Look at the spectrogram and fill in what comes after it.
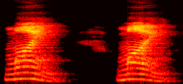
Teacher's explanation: esse E, ele não tem um som dele mesmo. Ele tem um som de I. Então, se ele tem um som de I e está acompanhado com A, ele vai formar um ditongo, que a gente vai ver mais lá na frente o que é.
